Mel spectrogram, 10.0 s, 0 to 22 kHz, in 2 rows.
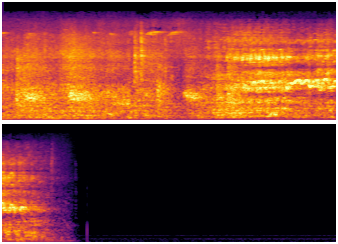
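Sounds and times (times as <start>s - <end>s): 
horse breathing: 0.0s - 3.8s
horse whinnying: 0.0s - 5.8s.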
